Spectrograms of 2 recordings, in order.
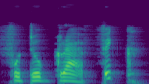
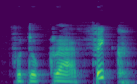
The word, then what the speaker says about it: photographic: one will be said photographic photographic so the same word with a little change but see how the syllables the stress is changing it is shifting okay so the first one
